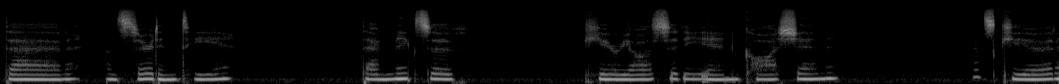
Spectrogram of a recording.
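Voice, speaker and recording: A woman's voice: on the high side, darkish tone, breathy edge, exaggerated voice. A woman playing a flirty, teasing, dominant boss in an ASMR roleplay, speaking breathily and often slipping into a whisper.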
